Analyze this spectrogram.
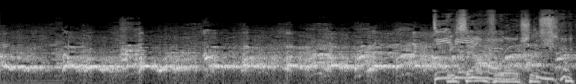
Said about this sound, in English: Well, you know, she's trying to sleep, and all of a sudden they run out of the room barking like crazy.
